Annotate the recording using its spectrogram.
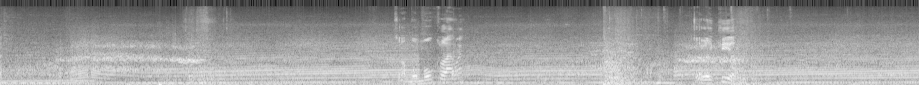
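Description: A racing car engine revs high and shifts through gears.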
